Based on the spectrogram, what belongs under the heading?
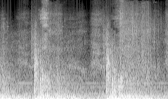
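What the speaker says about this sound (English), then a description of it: "Something heavy thumped against the barn door" Two heavy, booming thuds strike a wooden barn door about a second apart, each a loud, low impact against a continuous rumbling background.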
